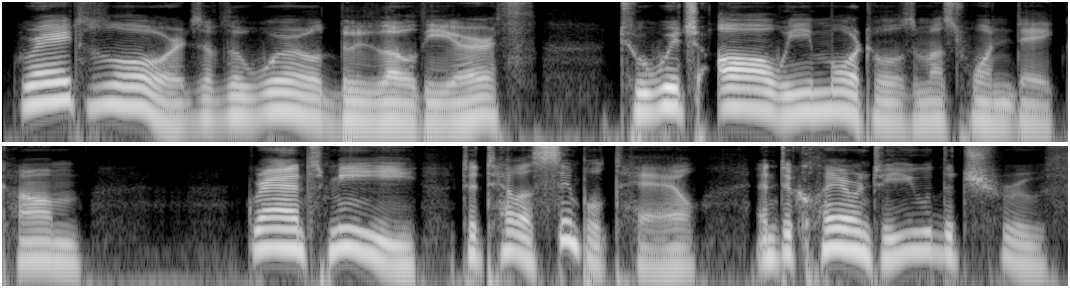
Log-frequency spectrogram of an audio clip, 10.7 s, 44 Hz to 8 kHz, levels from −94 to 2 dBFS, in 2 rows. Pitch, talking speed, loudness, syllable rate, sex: 125 Hz, 170 wpm, -19 LUFS, 4.2 syllables/s, male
